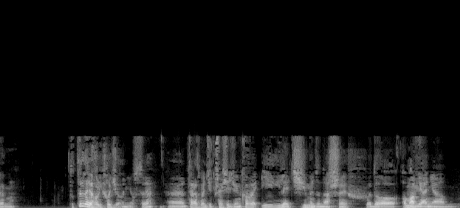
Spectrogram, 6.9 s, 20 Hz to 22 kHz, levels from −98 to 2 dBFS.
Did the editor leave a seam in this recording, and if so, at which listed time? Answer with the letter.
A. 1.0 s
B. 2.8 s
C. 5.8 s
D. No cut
A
